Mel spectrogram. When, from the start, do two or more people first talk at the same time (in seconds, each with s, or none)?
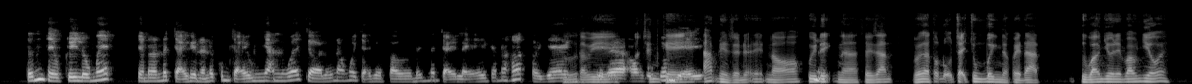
5.6 s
